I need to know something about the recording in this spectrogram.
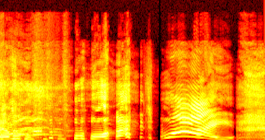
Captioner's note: laughing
